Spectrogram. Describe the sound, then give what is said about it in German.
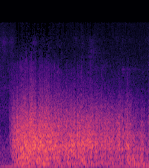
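A deep, rolling rumble of thunder from a thunderstorm swells in quickly and stays loud and sustained, a broad roaring wash with no voices over it. “Ein Gewitter. Schnell, kommen Sie zum Fenster.”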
